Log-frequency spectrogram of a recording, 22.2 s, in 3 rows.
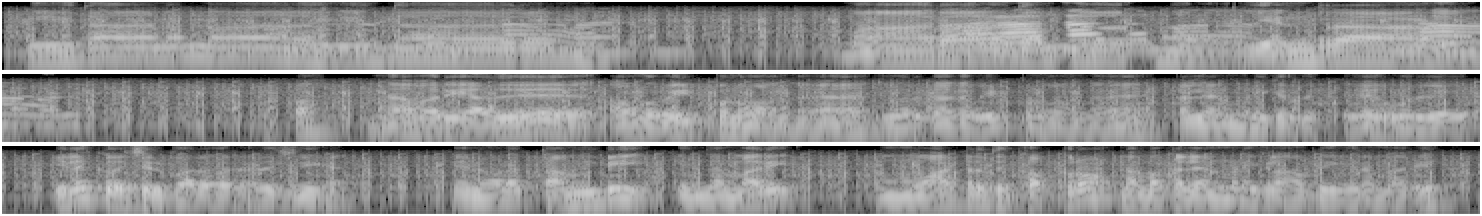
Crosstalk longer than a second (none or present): present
